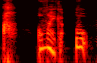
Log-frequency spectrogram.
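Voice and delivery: soft, nose-wrinkled revulsion; quiet, hammed-up queasy groans; feigned disgust. Shown as a demonstration. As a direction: recoil as if faking nausea. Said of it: "you wrinkle your nose up".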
